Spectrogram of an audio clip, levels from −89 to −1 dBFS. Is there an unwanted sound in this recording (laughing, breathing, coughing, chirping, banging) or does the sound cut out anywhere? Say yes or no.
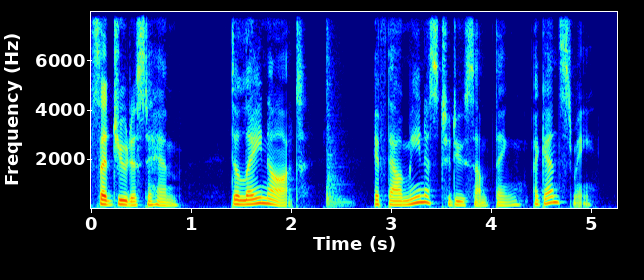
yes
